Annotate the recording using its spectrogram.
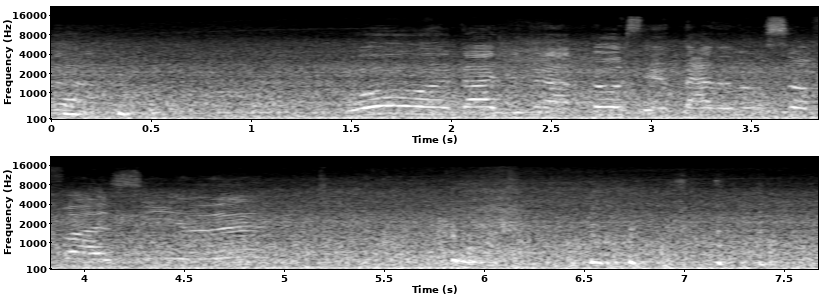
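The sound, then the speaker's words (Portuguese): A tractor engine drones steadily and low throughout, a constant rumble with voices talking faintly over it. “De trator sentado num sofazinho, né?”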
